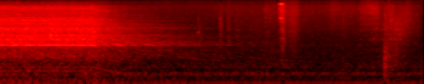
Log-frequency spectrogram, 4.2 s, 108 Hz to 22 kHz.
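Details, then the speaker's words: 12-volt squirrel cage blower fan powered from a PC power supply's yellow 12V wire: strong steady airy rush for about a second, then a smooth wind-down with no rattle or scrape, putting out a lot of air; healthy. "That thing puts out a lot of air."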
